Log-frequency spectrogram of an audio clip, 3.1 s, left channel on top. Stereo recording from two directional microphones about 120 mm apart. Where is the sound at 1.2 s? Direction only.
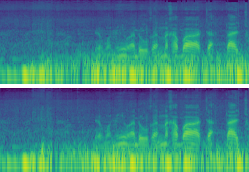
10° right (ahead or behind).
